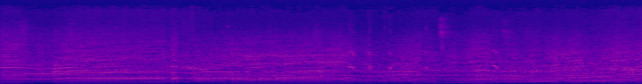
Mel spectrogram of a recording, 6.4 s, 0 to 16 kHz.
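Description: Subaru with four-wheel drive racing in Forza Motorsport 5, its engine droning steadily with rising and falling pitch as it accelerates and shifts, loud and continuous throughout, with a voice faintly beneath.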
